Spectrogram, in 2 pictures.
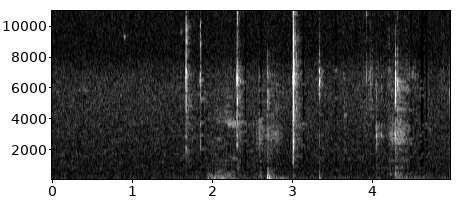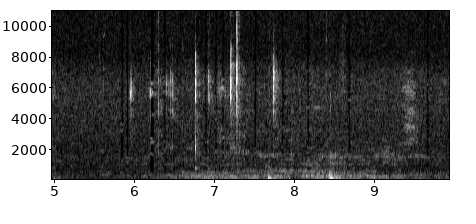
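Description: Faint, scattered clicks and small taps of metal parts as a rebuildable atomizer's deck and coils are handled with a small tool, with rustling of hands in the second half and a slightly louder knock near the end.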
